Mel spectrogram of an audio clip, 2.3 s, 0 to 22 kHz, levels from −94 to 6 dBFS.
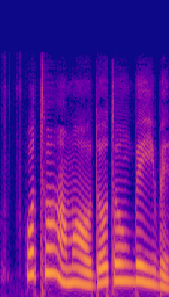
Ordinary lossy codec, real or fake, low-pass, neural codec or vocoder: MP3, 64 kbps; fake; 10.8 kHz; codec, 24 kHz, 0.5 kbps, DualCodec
